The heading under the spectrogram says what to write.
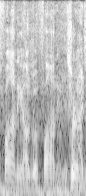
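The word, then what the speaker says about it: Fani: The way she pronounces it, Fonnie. But most people just call her Fanny.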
